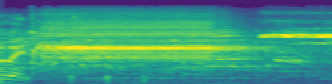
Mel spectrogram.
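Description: Gym scoreboard horn sounding one steady, buzzy blast for about a second and a half as play stops. A thin, high steady tone starts near the end.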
